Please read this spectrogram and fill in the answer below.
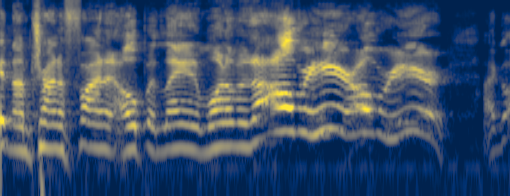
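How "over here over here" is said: calling out. Retold or imitated. Cashier calling him over.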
